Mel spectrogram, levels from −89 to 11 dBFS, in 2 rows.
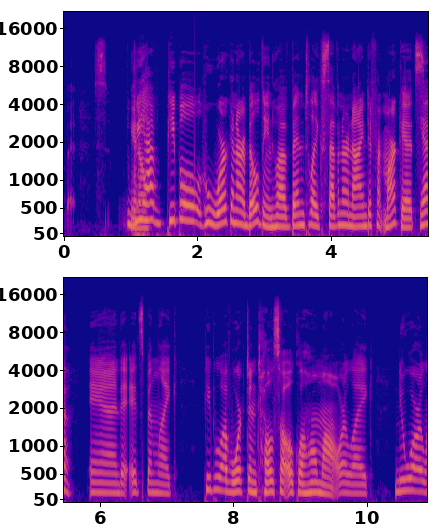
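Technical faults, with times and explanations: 1.95–2.09 s, 5.46–7.86 s and 9.55 s to the end: one channel drops out. The speech level falls abruptly by about 6 dB three times, first just after "we know have", then after "or nine different markets" until "worked in", then through the final stretch. The likely cause is one stereo channel going silent: with only one side feeding the mono sum, shared content loses half its amplitude, and anything carried only by the missing side vanishes.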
